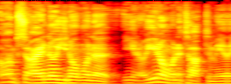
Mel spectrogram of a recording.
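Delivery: coy, overly nice, nice-guy politeness. Retelling how a cop approached a suspect: imitating coy, nice manner. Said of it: "coy and nice".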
